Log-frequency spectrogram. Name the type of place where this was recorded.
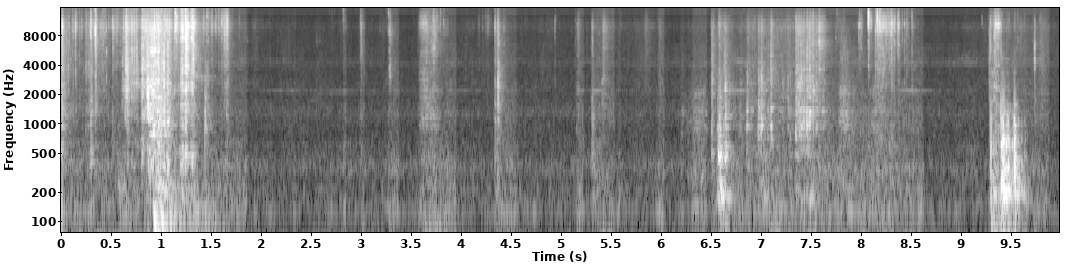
kitchen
